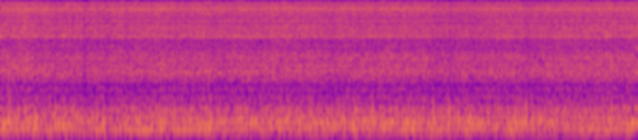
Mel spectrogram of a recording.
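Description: Steady mechanical drone of a ship's engines and machinery, with a low hum over a constant rushing noise.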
